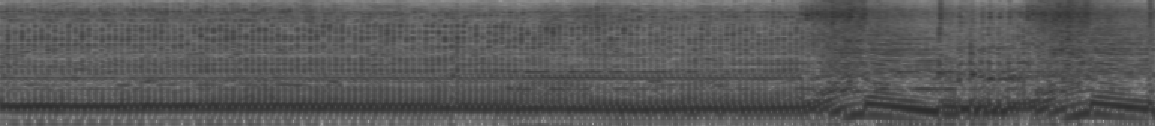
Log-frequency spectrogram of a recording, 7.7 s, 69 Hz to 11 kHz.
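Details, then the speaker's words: 1988 Yamaha YZ dirt bike fitted with a 200cc four-stroke engine swap, started up after a 7-day build. Strong steady drone holding one pitch, with wavering revs near the end and no knocking or misfire: starts and runs fine. "Y'all can't see it too clear, but I just want to start it up, show you that it runs."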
